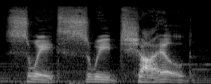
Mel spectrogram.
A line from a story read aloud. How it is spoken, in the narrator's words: it said to me in a croaking, inhuman voice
